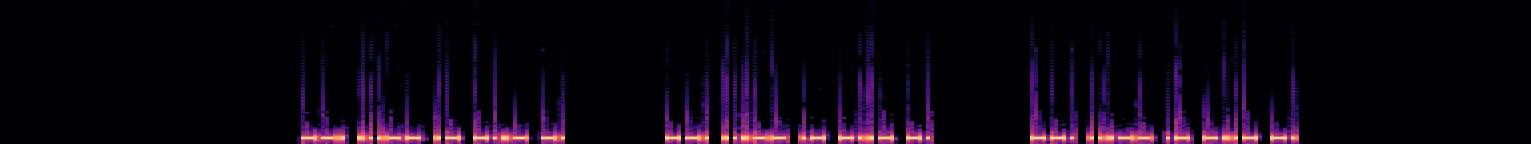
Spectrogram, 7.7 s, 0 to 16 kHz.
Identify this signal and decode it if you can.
Morse code, heard as a keyed tone, about 50 wpm, 700 Hz. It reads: G3AXN G3AXN G3AXN
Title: DXCC-100 Call Signs - 5 Characters - Repeated 3x - 50wpm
